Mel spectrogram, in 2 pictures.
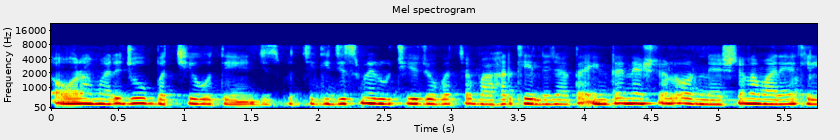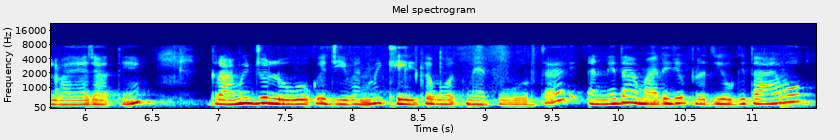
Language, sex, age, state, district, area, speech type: Hindi, female, 30-45, Madhya Pradesh, Gwalior, rural, spontaneous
